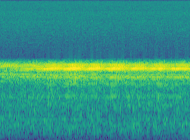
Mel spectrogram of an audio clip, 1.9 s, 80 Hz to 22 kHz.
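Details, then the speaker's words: Corsair all-in-one liquid CPU cooler pump in desktop PC with Gigabyte GA-890GPA-UD3H: faint steady high-pitched buzz; owner finds it annoying, on 5V header pump sometimes fails to start, to be returned to Corsair. "you can hear the pump uh that's going back as well um I've got to send that directly to Corsair though apparently H A lot of people have problems with it buzzing quite loudly"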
